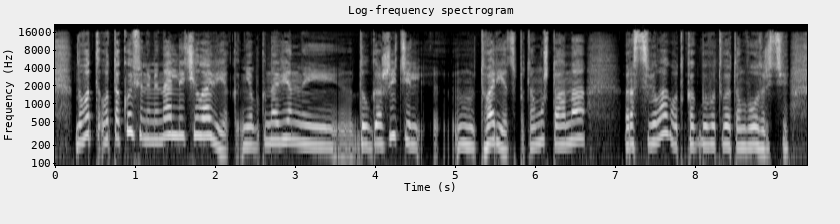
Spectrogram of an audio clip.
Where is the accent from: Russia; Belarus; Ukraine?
Ukraine; Putyvl, Sumy Oblast; Но я выросла в Путивле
